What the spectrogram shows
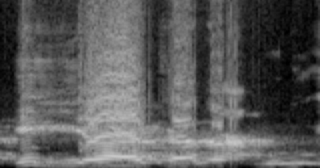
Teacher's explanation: bacaannya nabr, hentakan suara pada kalimat tasydidnya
